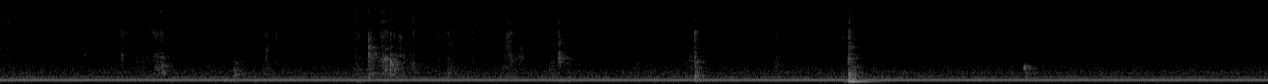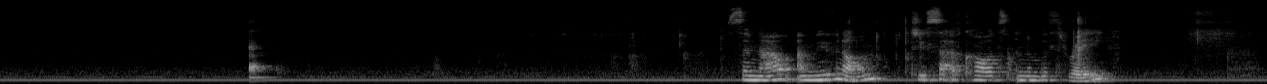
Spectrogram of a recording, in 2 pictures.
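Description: Playing cards are laid down softly on a cloth.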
